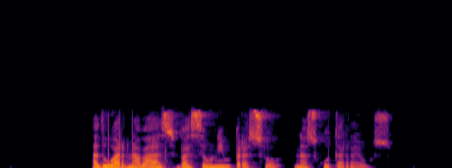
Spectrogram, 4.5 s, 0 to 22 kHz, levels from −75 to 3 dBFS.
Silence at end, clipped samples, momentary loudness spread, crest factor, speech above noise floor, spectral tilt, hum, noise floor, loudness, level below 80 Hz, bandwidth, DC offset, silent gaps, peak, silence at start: 0.65 s; under 0.1%; 13 LU; 22 dB; over 65 dB; -4.5 dB/octave; none; under -90 dBFS; -25 LUFS; -60 dBFS; 8 kHz; under 0.1%; 2.85-2.93 s; -6 dBFS; 0.9 s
